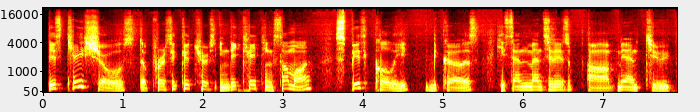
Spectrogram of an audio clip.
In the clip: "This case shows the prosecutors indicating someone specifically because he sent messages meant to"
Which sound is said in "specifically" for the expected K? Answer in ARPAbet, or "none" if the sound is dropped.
none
